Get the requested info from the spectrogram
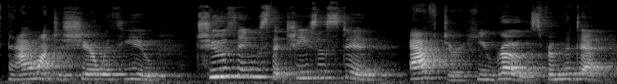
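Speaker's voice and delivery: ordinary delivery, nothing marked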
